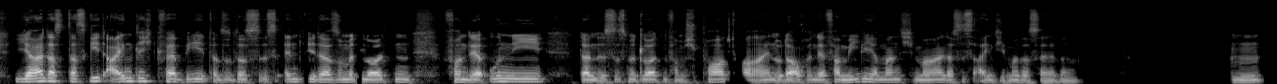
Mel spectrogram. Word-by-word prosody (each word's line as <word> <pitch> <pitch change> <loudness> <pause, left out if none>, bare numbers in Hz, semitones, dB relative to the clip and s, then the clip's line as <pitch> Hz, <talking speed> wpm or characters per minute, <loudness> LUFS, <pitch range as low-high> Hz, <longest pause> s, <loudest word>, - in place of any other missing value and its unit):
Ja, 135 +3 +8
das 140 -2 +4
das 135 +1 -1
geht 155 +1 0
eigentlich 145 +1 +2
querbeet. 125 -1 +1
Also 105 +1 -4
das 110 -2 -3
ist - - -7
entweder 120 -1 0
so 115 - -6
mit 115 0 -1
Leuten 110 +1 +2 0.3
von 120 -2 -1
der 115 - +3
Uni, 130 -1 0 0.3
dann 105 -1 +4
ist 105 - -4
es 110 -2 -8
mit 115 - -4
Leuten 110 -1 +2
vom 100 -1 -9
Sportverein 105 +2 -1
oder 100 - +5
auch 100 +1 -1
in 110 0 -4
der 105 0 0
Familie 115 +3 -1
manchmal. 110 -1 -3
Das 100 0 -4
ist 105 - -8
eigentlich 100 -1 -6
immer 105 0 -5
dasselbe. 95 0 -7 1.5
Mhm. 105 0 -4
110 Hz, 165 wpm, -24 LUFS, 105-125 Hz, 1.5 s, Ja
